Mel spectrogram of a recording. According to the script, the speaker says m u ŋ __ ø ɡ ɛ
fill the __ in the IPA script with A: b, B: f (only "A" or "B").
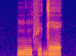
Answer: B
